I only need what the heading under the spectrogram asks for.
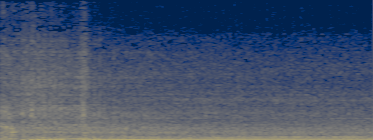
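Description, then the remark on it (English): A car engine revs up loudly and steadily, its low rumble rising in pitch as Howard starts driving his car and it pulls away, continuous with no talking. “Slowly, Howard climbed into his car and started driving.”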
